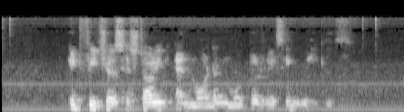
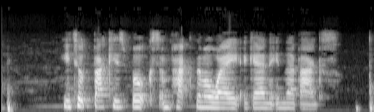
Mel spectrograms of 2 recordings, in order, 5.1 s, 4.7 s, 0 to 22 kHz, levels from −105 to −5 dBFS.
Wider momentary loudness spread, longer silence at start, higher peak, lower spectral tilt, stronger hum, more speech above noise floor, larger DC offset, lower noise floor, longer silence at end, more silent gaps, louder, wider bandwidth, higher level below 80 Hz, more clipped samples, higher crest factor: first, 22 LU vs 13 LU; about the same, 0.1 s vs 0.1 s; about the same, 0 dBFS vs -2 dBFS; about the same, -4.5 dB/octave vs -5 dB/octave; neither; second, 27 dB vs 37 dB; neither; second, -45 dBFS vs -56 dBFS; first, 0.7 s vs 0 s; neither; about the same, -18 LUFS vs -18 LUFS; first, 11.5 kHz vs 7.4 kHz; first, -54 dBFS vs -60 dBFS; neither; about the same, 18 dB vs 18 dB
